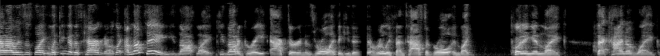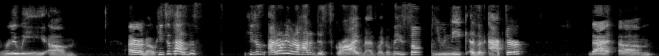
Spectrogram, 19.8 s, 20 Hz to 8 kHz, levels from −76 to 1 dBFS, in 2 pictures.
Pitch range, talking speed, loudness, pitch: 185-265 Hz, 215 wpm, -17 LUFS, 210 Hz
